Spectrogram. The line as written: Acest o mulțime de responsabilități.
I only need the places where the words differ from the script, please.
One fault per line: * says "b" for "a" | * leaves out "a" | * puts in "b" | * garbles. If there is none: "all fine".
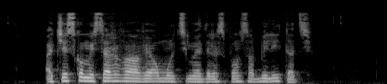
* puts in "comisar va avea"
